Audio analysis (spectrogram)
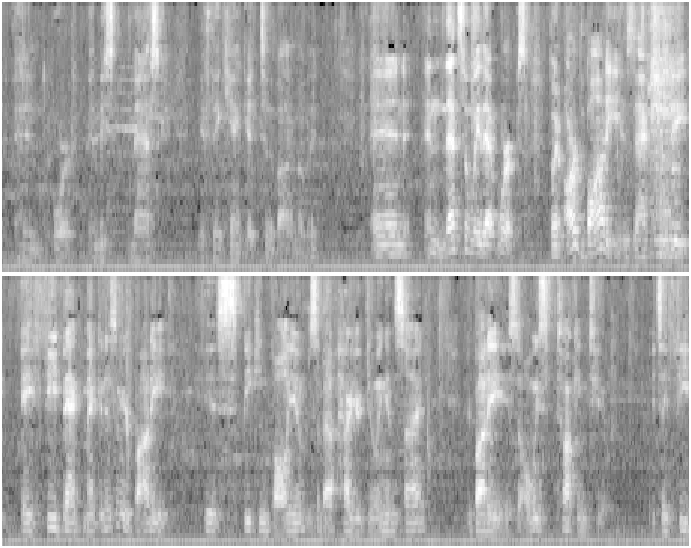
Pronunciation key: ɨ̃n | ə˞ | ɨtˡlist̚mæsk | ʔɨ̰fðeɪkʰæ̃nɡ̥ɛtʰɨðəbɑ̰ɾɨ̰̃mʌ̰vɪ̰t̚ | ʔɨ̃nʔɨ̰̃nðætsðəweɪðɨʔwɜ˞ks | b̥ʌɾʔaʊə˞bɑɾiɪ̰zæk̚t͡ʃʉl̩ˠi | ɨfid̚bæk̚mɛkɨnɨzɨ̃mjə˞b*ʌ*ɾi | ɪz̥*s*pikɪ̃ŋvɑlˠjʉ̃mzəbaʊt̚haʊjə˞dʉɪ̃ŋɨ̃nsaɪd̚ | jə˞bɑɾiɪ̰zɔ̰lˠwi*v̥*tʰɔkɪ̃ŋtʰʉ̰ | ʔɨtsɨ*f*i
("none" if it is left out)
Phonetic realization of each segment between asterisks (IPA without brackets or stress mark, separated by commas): ɑ, s, z̥, f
